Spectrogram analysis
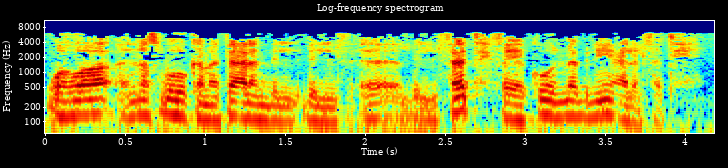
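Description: A man teaching Arabic grammar in a live lesson, explaining in a measured way with frequent restarts. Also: mid-range voice, vocal fry, slight background noise. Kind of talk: live lesson answering questions. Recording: dull lo-fi recording.

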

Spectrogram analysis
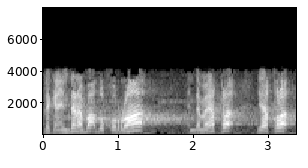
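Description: A man teaching Quran recitation, correcting pronunciation and chanting verses slowly to demonstrate. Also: high-pitched. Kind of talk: recitation lesson. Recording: tinny phone-like, long hall reverb.

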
